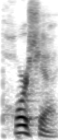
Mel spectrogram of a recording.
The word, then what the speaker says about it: Porsche: who the true enthusiasts were and the proper pronunciation. So Porsche is the proper pronunciation.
